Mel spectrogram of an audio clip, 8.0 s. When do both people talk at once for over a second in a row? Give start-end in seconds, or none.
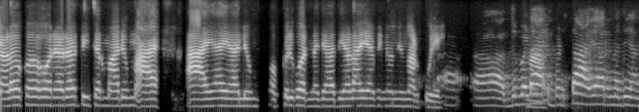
none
